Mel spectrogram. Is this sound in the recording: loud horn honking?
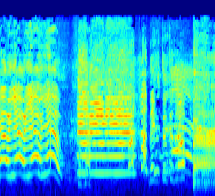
yes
